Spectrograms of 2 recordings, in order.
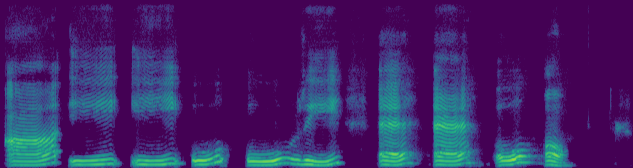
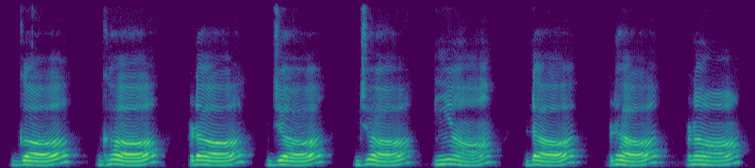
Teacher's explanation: इनका उच्चारण करते समय यदि गले पर हाथ रखा जाए तो कंपन का आभास होता है। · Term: सघोष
